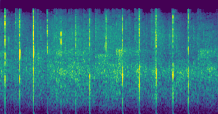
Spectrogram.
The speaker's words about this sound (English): Do you want to clap? I feel like I want to clap.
